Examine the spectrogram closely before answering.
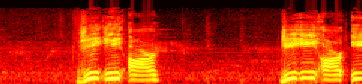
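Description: A toy telephone plays short, high, sing-song phrases through a small tinny speaker.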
